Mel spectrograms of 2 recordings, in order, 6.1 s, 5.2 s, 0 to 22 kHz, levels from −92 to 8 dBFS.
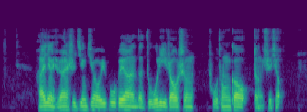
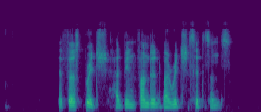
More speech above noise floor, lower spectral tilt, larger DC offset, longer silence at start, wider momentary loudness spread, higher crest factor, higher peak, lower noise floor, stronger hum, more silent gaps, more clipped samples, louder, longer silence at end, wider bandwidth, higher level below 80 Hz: second, 45 dB vs over 55 dB; first, -7 dB/octave vs -4 dB/octave; neither; second, 0.75 s vs 1.2 s; about the same, 12 LU vs 13 LU; about the same, 18 dB vs 22 dB; first, -2 dBFS vs -14 dBFS; second, -63 dBFS vs under -90 dBFS; neither; neither; neither; first, -19 LUFS vs -35 LUFS; second, 0.5 s vs 0.65 s; second, 7.6 kHz vs 9.6 kHz; first, -60 dBFS vs -78 dBFS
